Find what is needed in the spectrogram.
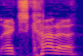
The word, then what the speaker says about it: Xcutta: If you're looking for a more exciting way to bet, it's called Xcutta. That's spelled X-C-U-T-T-A, and it's the future of futures wagering.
